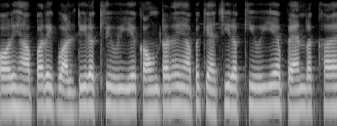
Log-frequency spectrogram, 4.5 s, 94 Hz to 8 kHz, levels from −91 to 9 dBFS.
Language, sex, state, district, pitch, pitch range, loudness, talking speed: Hindi, female, Maharashtra, Washim, 185 Hz, 175-190 Hz, -16 LUFS, 255 wpm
